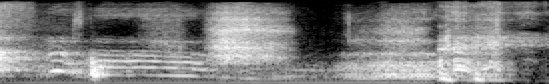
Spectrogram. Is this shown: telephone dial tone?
no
